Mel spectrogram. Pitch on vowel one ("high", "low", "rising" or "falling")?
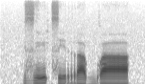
rising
